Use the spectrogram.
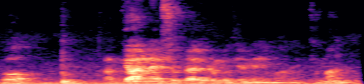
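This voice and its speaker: A man's voice: medium pitch, quick pace, natural voice. A man playing a prickly, wisecracking middle-aged best friend in a comedic live table read. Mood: conciliatory. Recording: roomy live stage, distant mic, noisy.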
